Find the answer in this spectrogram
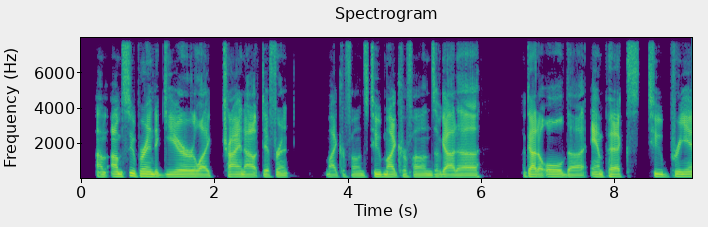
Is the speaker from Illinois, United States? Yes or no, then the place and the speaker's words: yes; Chicago, Illinois, United States; also born or lived in Colorado; now in Louisville, United States; I grew up in Chicago.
